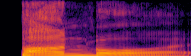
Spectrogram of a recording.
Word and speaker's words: FANboy: I mean, that was his name as far as the Yeah, entire if you just say FANboy, that's not him. That's some other word. FANboy. That's the correct way to say his name.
